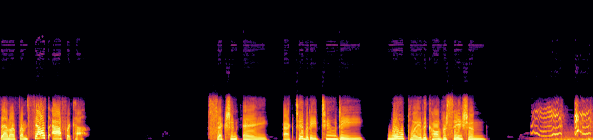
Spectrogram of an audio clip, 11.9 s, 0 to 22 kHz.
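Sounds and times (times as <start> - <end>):
speech: 0.0 - 1.8, 4.2 - 9.8
pet dog whimpering in high wavering whines: 10.6 - 11.8.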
